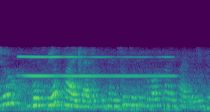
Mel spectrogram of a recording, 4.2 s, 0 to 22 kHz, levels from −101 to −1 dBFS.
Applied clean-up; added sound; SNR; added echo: none; Wind instrument, woodwind instrument; 8 dB; reverberation time 0.7 s.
